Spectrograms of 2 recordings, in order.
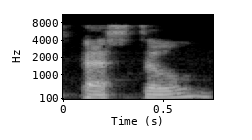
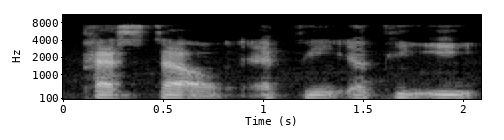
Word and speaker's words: PESTLE: Now, um, the order in which we described is, it's spelled as pestle, but you can also say it as pestel, Pestel.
